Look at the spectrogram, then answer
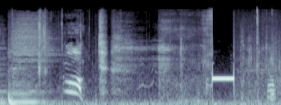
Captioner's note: grunts; beep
